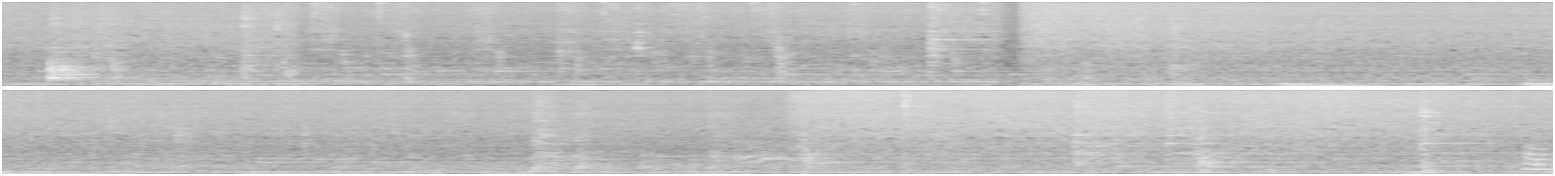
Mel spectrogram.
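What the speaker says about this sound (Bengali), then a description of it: "ভেজে নেব একটু মশলাটা।" Spices fry in a pan with a continuous close sizzle and hiss, broken by repeated scraping stir strokes and growing louder in bursts as the mixture is turned.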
